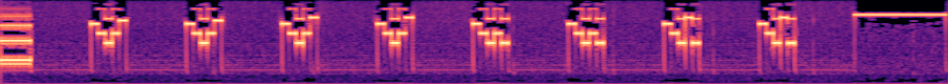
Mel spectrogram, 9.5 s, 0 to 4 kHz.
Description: Five-tone selective call (ZVEI), heard as quick runs of five tones, tones of about 70 ms. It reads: 85259 85259 85250 85250 85252 85252 85202 85202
